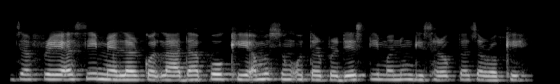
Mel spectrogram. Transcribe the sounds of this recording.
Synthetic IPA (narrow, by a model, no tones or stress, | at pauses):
d͡ʒɐpʰɾeɐsimelɐɾkot̚ladɐpokʰːiɐmɐsuŋutːɐɾpɾɐdesɡimɐnuŋɡisɐɾuk̚tɐt͡ʃɐwɾɐkʰːi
